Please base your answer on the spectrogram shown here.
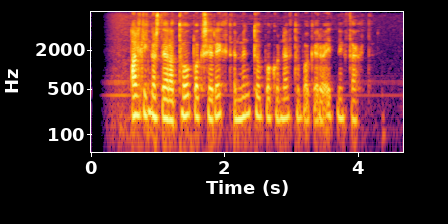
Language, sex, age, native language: Icelandic, female, 20-29, Icelandic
